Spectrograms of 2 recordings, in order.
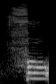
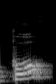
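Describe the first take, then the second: First: The word begins with an F sound. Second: The word begins with a P sound. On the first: This is how we say it. "nous on prononce faux" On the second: This is how some other people say it. "ou pot selon certaines personnes"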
